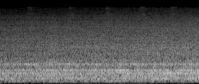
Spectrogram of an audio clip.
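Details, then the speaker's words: Burner of a 665 kg/h steam boiler released to first stage after the ignition torch, all indicator lights showing correctly. Steady roar with an even fan hum building slightly as the flame lights; normal first-stage running. "Donc libération de la première allure. Là on constate que tous les voyants sont rouges, donc tout est bon."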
